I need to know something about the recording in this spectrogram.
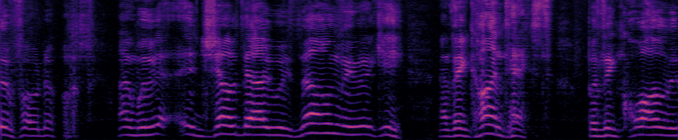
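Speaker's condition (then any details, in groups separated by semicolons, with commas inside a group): Cerebral palsy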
